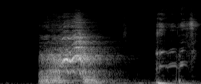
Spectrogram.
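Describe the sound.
A person imitates a horse whinny with a loud, wavering vocal neigh lasting about a second, followed by a shorter, higher squeal at the end.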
